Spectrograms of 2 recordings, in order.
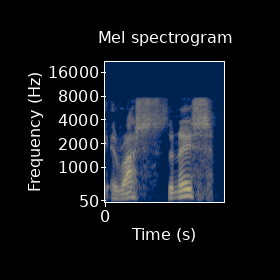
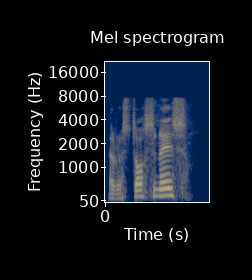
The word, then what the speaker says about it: Eratosthenes: And one ancient Greek, Eratosthenes, I can't pronounce his name properly, I'm sorry, Eratosthenes, maybe that's better,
